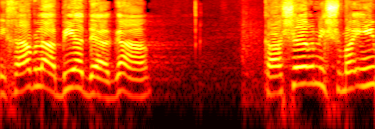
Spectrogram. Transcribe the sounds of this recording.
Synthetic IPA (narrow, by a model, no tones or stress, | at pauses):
iχajavleabiad̪eaɡa | kaːʃe̞ʁniʃmai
